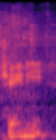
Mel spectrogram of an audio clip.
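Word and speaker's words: Chani: Cheney is lore accurate. That it like like uh Frank Herbert specifically said it's pronounced Cheney.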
